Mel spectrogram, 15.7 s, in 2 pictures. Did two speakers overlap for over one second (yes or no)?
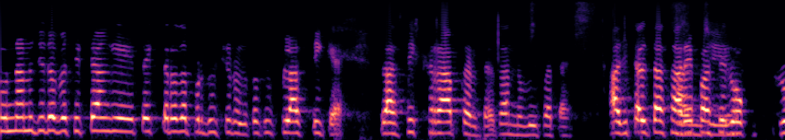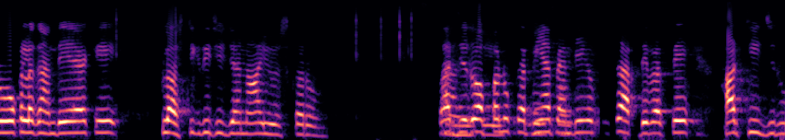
yes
